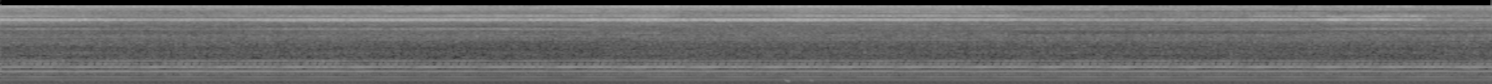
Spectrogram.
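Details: Nebulizer compressor running during an asthma breathing treatment: continuous motor hum with an airy hiss.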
